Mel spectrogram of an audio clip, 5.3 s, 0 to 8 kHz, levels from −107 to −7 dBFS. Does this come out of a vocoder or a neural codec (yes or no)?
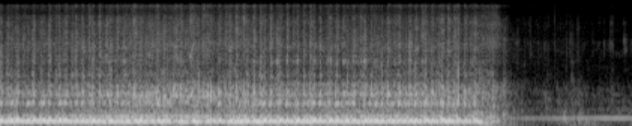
yes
